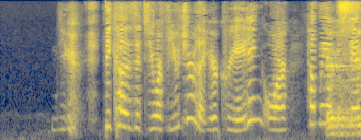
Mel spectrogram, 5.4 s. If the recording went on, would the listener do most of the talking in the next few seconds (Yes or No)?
Yes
